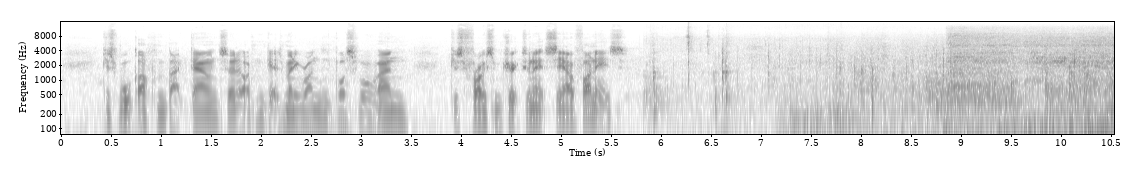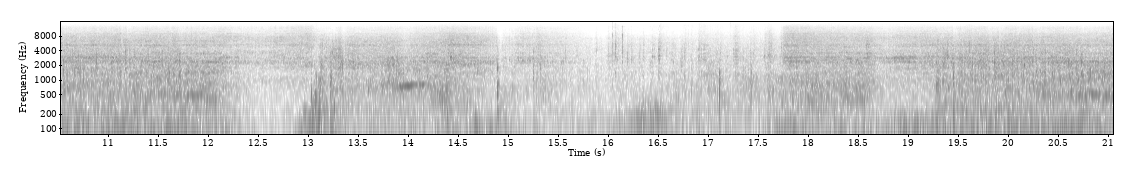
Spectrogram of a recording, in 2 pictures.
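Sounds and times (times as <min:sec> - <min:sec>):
bike rattling: 0:05.8 - 0:21.0
tyres rumbling on dirt: 0:05.8 - 0:21.0.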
